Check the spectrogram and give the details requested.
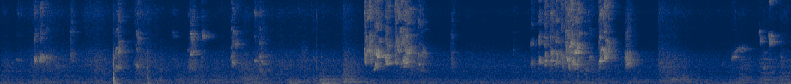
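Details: Asian pied starling at morning breakfast time, fed to make it sing a lot. Scattered sharp chirps, then two loud bursts of rasping, chattering high notes about two and a half seconds apart, with quieter clicks in between.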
